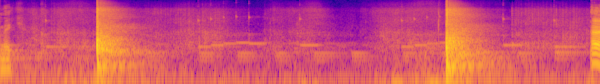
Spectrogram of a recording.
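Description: Two sharp slaps of a foot striking a handheld taekwondo kick paddle in axe kicks (naeryo chagi), about a second in and again some three and a half seconds later, each with a short ringing tail. Soft background music plays underneath.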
